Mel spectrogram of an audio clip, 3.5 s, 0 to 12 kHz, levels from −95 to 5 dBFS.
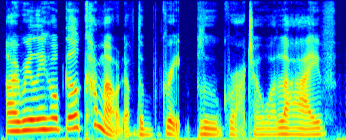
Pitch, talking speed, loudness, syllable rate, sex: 185 Hz, 210 wpm, -17 LUFS, 4.9 syllables/s, female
